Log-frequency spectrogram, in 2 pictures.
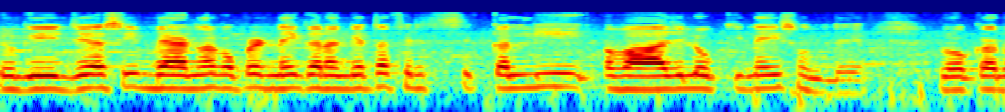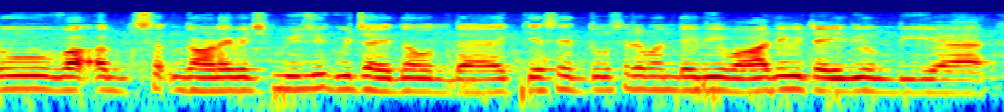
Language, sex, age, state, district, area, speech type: Punjabi, male, 18-30, Punjab, Gurdaspur, urban, spontaneous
